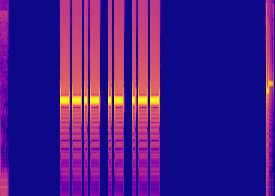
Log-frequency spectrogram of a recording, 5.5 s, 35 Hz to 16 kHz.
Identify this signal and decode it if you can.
Morse code, heard as a keyed tone, about 20 wpm, 700 Hz. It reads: QAW
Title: USA Call Sign Postfixes - 3 Letters 20wpm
